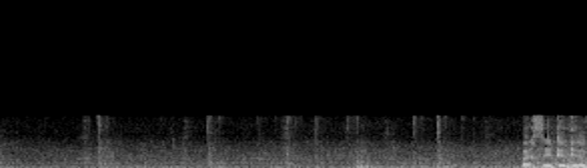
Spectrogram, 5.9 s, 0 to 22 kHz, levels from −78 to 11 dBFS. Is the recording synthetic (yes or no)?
yes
